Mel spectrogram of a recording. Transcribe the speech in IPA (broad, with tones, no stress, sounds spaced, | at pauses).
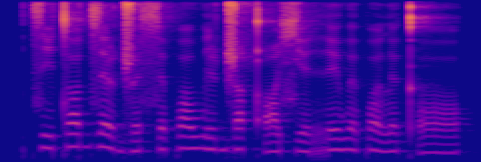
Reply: t͡s i˧ t ɔ˦ d͡z ɛ˦˨ ɖ͡ʐ ə˨ s ə˧ p ɔ˦ w i˧ ɖ͡ʐ i˧ qʼ ɔ˨ ɕ e˨ r e˦ w ə˧ p ɔ˦˨ l ə˧ kʼ ɔ˨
